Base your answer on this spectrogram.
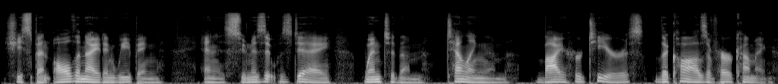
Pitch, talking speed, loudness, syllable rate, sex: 105 Hz, 210 wpm, -22 LUFS, 4.7 syllables/s, male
